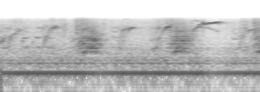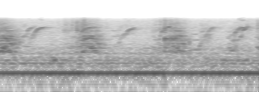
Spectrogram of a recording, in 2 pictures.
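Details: Two pet guinea pigs, an orange Abyssinian and a tricoloured shorthair, wheeking while having lettuce on a new bedspread; repeated rising squeals about once a second over a constant low electrical hum.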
